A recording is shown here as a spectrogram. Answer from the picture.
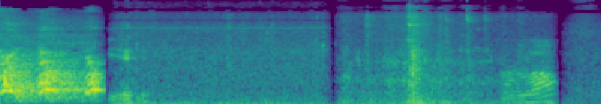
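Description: A pug barking a few short times in the first second. After that come quieter snippets: a sharp knock and a brief pitched sound that rises and falls near the end.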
